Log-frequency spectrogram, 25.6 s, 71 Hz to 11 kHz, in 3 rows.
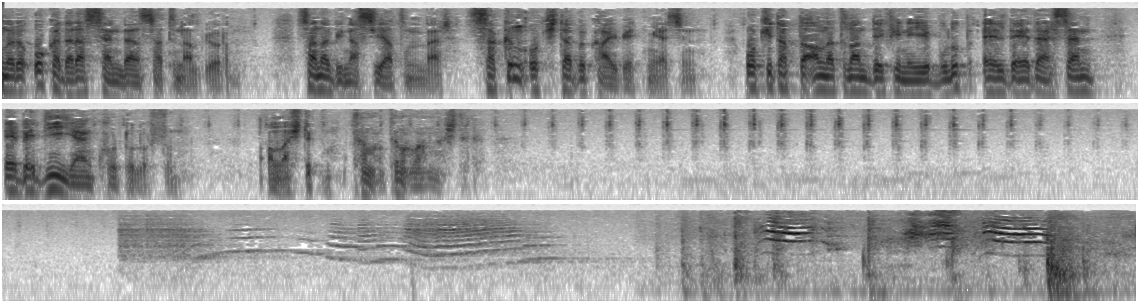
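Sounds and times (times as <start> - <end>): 
speech: 0.0 - 12.2
clock ticking: 0.0 - 17.9
cat meowing: 22.7 - 25.5.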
